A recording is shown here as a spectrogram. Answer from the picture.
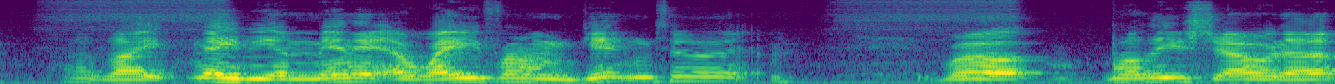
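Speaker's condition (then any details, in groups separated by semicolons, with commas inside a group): Duchenne muscular dystrophy; uses wheelchair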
